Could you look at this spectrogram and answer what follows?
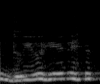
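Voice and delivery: neighbour's alarmed look across the patio; alarmed question. Retold or imitated. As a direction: ask it wide-eyed across the patios.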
